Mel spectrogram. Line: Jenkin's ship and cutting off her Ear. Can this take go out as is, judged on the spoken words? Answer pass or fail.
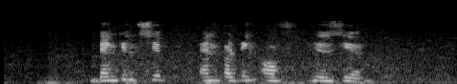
fail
